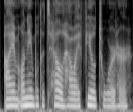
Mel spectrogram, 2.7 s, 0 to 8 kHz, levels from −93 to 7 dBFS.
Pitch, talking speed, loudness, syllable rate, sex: 185 Hz, 225 wpm, -15 LUFS, 5.3 syllables/s, female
